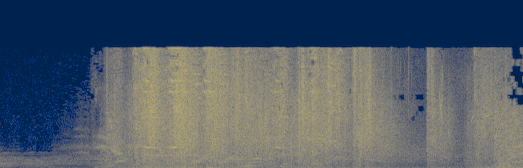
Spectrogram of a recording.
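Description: Magic spell effects burst and crackle in a busy fight.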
